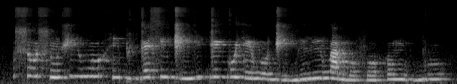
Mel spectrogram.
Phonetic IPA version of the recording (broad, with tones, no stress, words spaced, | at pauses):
so˦sũ˧ʃi˦wo˦ hi˦ bi˧ ɡɛ˦si˦d͡ʒi˧ ji˦ɡe˦ɡo˦ je˦wo˧d͡ʒi˨ bĩ˨˦jĩ˦ wa˦˨mo˨fo˨ ho˧mu˨ɡ͡bu˧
